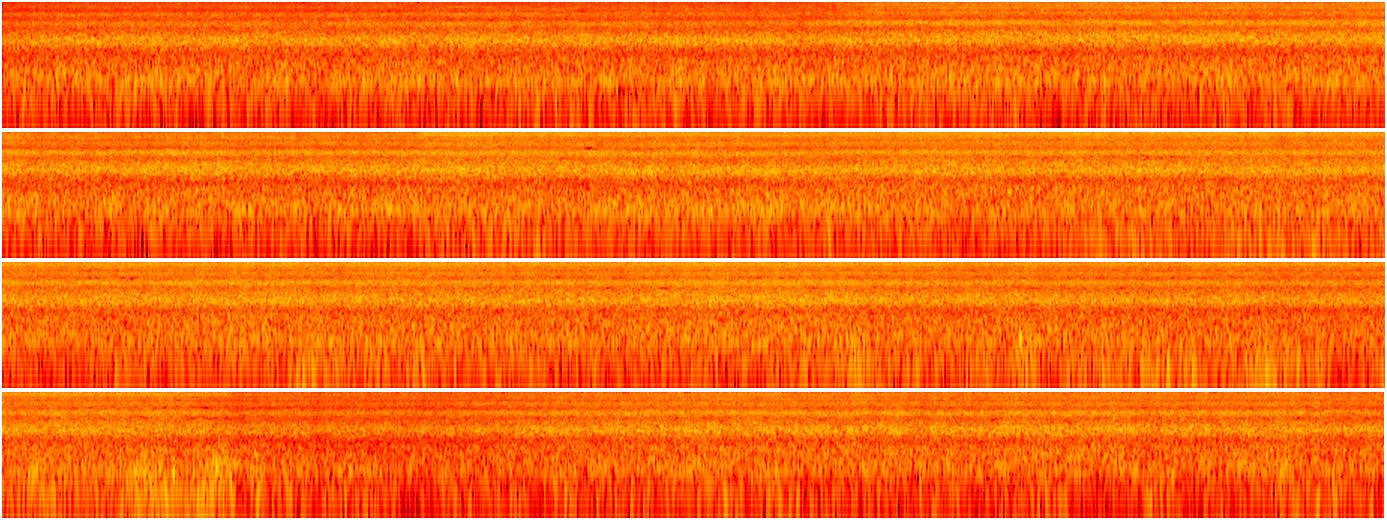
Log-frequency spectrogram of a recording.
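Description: Whitewater rapids rushing steadily over rocks and ledges, a continuous even roar of moving water.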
